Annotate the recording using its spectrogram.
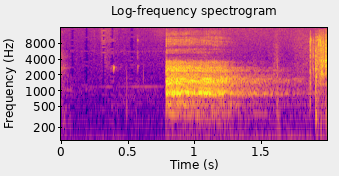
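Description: A woman's breathy sigh that starts about a second in and fades away, after a moment of near silence.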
